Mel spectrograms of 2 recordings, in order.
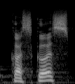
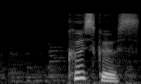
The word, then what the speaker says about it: couscous: only had butterc corn, cuscus, and black beans. How do you even pronounce this? Cuscus. How to pronounce couscous. Couscous. It's the complete opposite of what I said.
